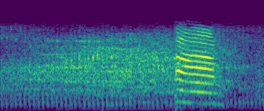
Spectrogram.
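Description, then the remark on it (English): Steady road traffic noise, a continuous engine rumble and hiss, with a louder harmonic whine like a passing vehicle or brief horn swelling up near the end before easing off. “All I'm hearing is traffic, and I'm just...”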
